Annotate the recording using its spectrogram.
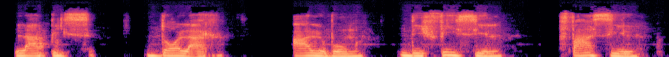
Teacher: All of those words are expected to have their emphasis on the last syllable because they all end in a consonant other than N or S. However, they do not have their emphasis on the last syllable, but on the second to last syllable, meaning that we do need to write the accent mark on that second to last syllable to let the speaker or the reader know how to pronounce the word.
